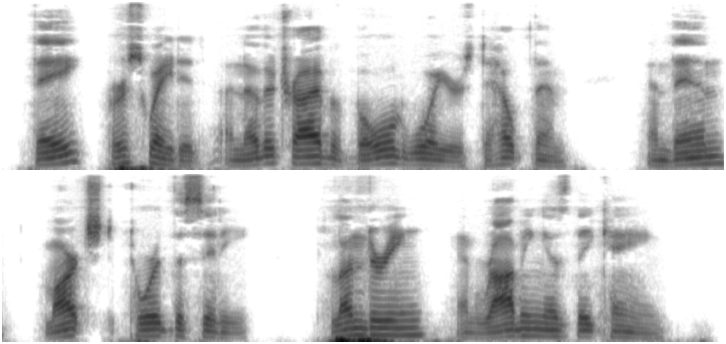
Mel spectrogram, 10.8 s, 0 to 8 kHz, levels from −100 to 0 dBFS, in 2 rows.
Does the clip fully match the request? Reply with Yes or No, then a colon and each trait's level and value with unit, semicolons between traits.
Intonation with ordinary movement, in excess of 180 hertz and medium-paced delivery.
No: average, 4.8 semitones; low, 110 Hz; average, 150 wpm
